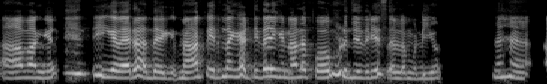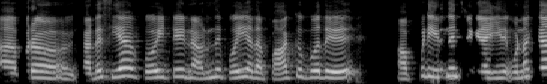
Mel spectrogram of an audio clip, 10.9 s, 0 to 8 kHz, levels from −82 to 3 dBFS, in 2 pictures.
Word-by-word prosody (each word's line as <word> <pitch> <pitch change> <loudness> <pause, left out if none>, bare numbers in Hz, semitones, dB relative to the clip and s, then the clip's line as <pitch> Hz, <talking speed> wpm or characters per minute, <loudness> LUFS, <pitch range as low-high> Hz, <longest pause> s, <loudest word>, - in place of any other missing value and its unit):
ஆமாங்க. 230 0 0 0.5
நீங்க 290 -7 +2
வேற 230 +3 +6
அந்த 230 +1 -1 0.3
மேப் 255 +5 +1
இருந்தாங்காட்டி 270 +1 0
தான் 280 0 +7
எங்கனால 250 0 0
போக 230 0 -1
முடிஞ்சதுன்னே 235 -7 -1
சொல்ல 215 -1 -4
முடியும். 200 +2 -10 0.6
அஹ் 250 -5 -4 0.3
அப்புறம் 230 +1 +2 0.3
கடைசியா 255 +7 +3 0.2
போயிட்டு 245 +3 +1 0.2
நடந்து 230 +7 -2
போயி 230 +4 +1
அதை 215 -2 0
பார்க்கும்போது, 235 +3 +1 0.7
அப்டி 235 +10 -2
இருந்துச்சுங்க. 280 -3 0 0.4
உனக்கா 275 +4 +3
235 Hz, 125 wpm, -24 LUFS, 225-265 Hz, 0.7 s, தான்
